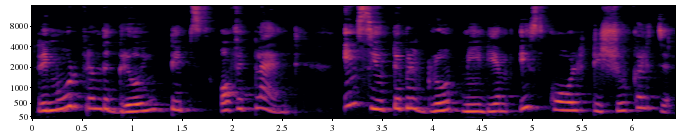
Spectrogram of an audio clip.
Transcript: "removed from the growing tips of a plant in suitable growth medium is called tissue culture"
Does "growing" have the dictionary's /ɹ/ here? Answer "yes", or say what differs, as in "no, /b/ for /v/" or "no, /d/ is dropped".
yes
